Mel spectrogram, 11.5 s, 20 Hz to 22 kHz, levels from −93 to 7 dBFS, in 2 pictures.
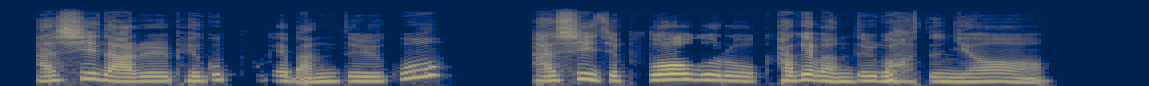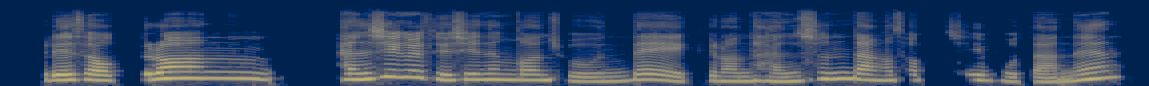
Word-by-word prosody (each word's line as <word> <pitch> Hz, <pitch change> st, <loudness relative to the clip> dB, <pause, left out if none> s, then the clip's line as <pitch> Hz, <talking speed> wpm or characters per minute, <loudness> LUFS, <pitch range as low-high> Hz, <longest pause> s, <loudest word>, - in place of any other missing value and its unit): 다시 215 Hz, +8 st, +1 dB
나를 180 Hz, -1 st, +1 dB
배고프게 205 Hz, +1 st, -5 dB
만들고 180 Hz, -, -2 dB, 0.4 s
다시 205 Hz, +6 st, +2 dB
이제 215 Hz, -4 st, 0 dB
부엌으로 225 Hz, -3 st, +5 dB
가게 200 Hz, +6 st, +1 dB
만들거든요. 170 Hz, -4 st, -2 dB, 0.7 s
그래서 220 Hz, -1 st, +4 dB
그런 285 Hz, 0 st, +4 dB, 0.3 s
간식을 315 Hz, +7 st, +2 dB
드시는 235 Hz, -1 st, -1 dB
건 225 Hz, -1 st, -1 dB
좋은데 185 Hz, +2 st, -4 dB
그런 180 Hz, -2 st, -5 dB
단순당 210 Hz, +6 st, -1 dB
섭취보다는 220 Hz, -, -4 dB
215 Hz, 265 characters per minute, -22 LUFS, 180-240 Hz, 0.7 s, 부엌으로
